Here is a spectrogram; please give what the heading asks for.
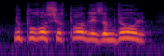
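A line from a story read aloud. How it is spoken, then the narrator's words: Exclamation. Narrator (French): s'écria l'Oulamre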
